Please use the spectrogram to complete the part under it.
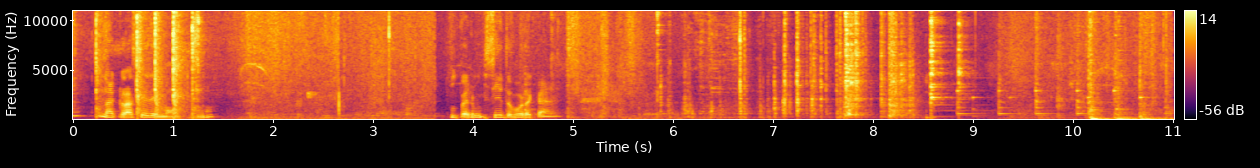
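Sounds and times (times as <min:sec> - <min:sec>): dishes and utensils clinking: 0:05.6 - 0:11.0
held musical notes: 0:08.6 - 0:11.0.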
